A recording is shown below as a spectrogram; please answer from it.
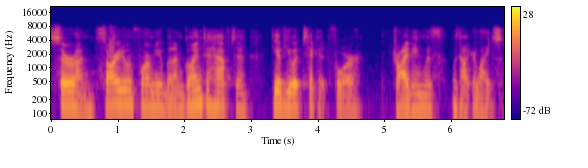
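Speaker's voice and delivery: put-on, very gentle voice. Storyteller quoting a police officer addressing a driver: quoting a very gentle voice. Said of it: "said in a very gentle voice".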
